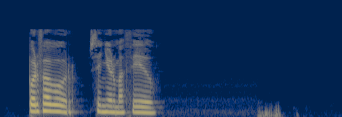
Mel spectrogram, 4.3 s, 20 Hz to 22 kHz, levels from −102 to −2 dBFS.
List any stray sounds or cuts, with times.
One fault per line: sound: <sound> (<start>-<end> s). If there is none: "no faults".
no faults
